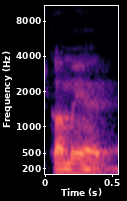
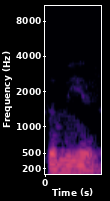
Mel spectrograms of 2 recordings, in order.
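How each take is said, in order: First: Loud, sharp angry call; angry high tone. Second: Soft, gentle asking tone; pleading, polite. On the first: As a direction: snap it like a scolding. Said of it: "तो लगा कि एकदम गुस्से में बोल रहा हूँ". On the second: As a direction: ask nicely, like saying please. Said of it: "एक प्लीज वे में बोल रहा हूँ". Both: Shown as a demonstration.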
